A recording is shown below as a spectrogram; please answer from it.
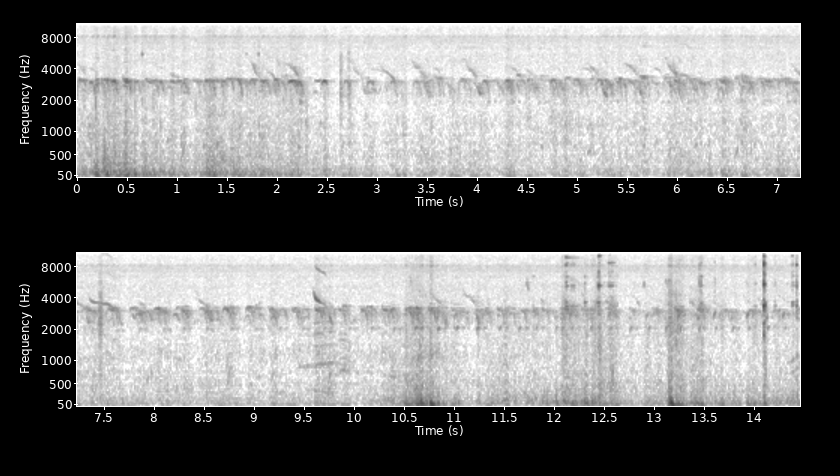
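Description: Faint, steady chirping of birds: a rapid stream of short high calls, several a second. A few low thumps come at the start and again about ten and thirteen seconds in.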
